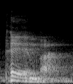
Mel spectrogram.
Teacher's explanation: Sasa wanasema pa yenye mpumuo, Pemba. Hao umetoka pe, kuna mpumuo, si ndio?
